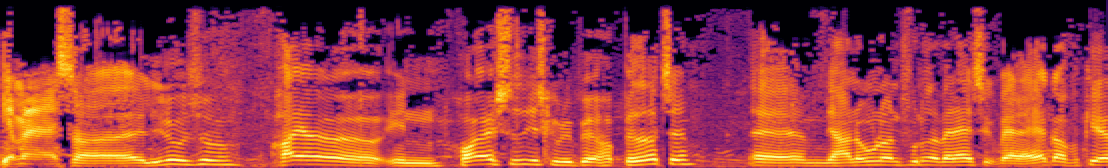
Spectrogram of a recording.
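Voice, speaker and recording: A man at a fairly quick pace with lively intonation, over noticeable background noise. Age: 20s. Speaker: injured soldier, amputee. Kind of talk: casual interview.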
